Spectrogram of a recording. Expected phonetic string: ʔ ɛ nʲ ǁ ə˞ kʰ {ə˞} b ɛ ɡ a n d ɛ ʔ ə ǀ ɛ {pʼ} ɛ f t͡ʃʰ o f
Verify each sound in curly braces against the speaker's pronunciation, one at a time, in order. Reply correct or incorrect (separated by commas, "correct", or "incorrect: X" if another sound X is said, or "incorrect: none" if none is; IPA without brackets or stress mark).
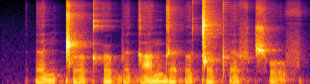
correct, correct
